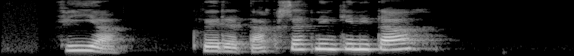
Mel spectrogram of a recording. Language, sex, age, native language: Icelandic, female, 50-59, Icelandic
